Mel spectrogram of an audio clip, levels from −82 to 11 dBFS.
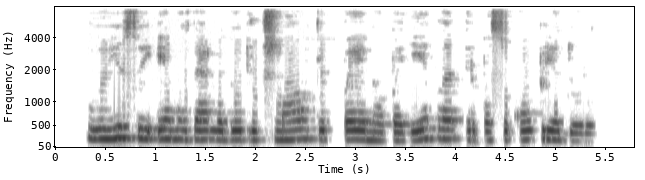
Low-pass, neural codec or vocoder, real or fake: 7.2 kHz; none; real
